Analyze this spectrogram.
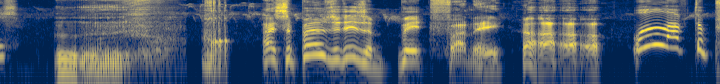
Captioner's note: oinks; chuckles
